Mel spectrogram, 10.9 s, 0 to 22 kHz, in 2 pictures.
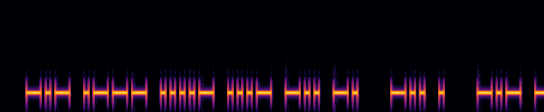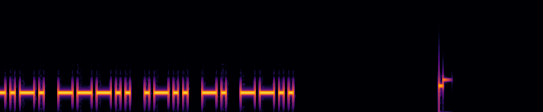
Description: Morse code, heard as a keyed tone, about 25 wpm, 700 Hz. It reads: KJ4VDN DE KC8LNZ
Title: USA Callsign DE Callsign - 6 Characters - 25wpm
